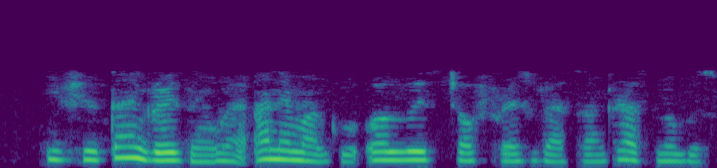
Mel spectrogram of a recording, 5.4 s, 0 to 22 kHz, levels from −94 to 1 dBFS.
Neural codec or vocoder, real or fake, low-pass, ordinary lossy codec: none; real; 7.2 kHz; AAC, 16 kbps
